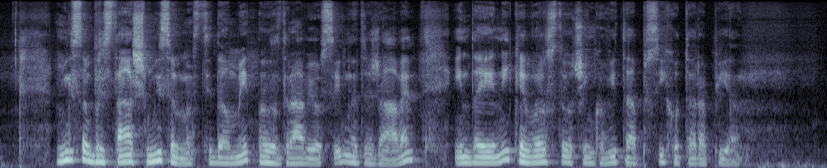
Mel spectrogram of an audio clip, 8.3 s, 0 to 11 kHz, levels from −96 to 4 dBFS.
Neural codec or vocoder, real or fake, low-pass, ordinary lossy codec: none; real; none; none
